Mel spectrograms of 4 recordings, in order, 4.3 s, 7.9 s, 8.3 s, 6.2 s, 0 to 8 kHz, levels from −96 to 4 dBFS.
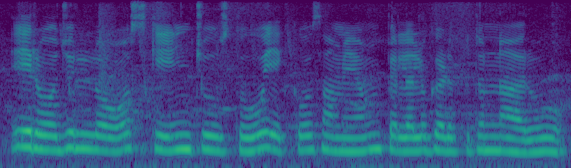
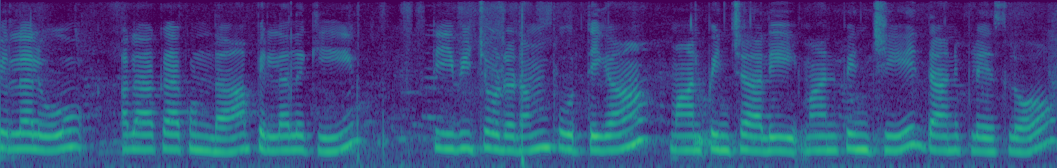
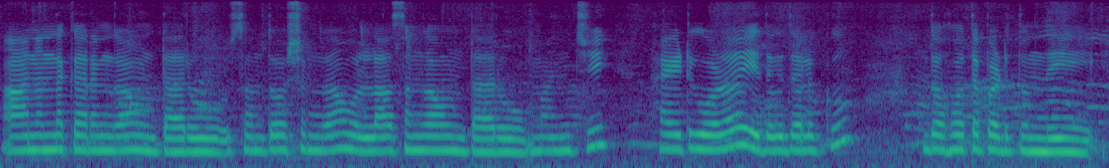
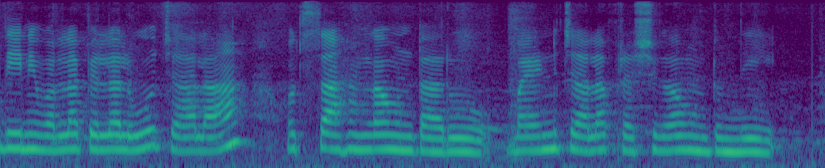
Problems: background conversations at intervals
